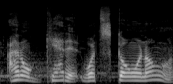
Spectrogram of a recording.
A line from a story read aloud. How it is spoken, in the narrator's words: The new pastor whispered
